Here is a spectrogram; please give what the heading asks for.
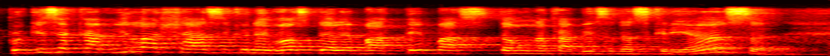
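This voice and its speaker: A man from Brazil telling a personal story in casual conversation, with lively delivery and voices acted out for the people in it. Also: sits high, fast, roomy sound. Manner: animated, acts out voices in anecdotes. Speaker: podcast guest.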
